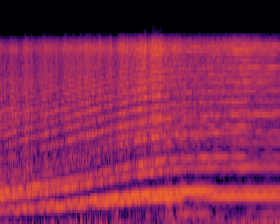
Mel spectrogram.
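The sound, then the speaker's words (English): An air raid siren wails steadily, its tone slowly rising in pitch as it holds a loud, continuous drone, with no voices present. “Can you hear the air raid siren?”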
